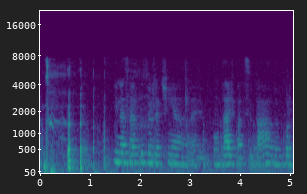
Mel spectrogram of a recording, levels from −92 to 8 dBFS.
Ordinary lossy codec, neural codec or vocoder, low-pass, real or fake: none; none; none; real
